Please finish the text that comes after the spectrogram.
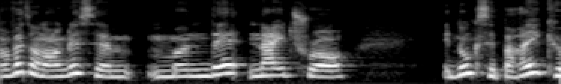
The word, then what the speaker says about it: Monday Night Raw: Car vous l'avez peut-être jamais remarqué, parce qu'en français souvent on prononce Monday Nitro pour la WCW, mais en fait en anglais c'est Monday Night Raw.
